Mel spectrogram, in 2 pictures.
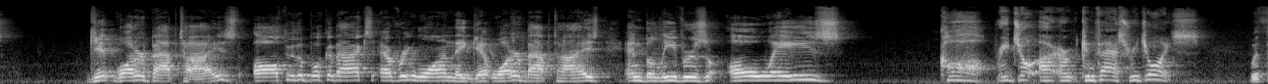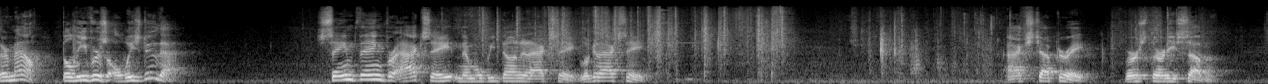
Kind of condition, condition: setting, large echoing room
